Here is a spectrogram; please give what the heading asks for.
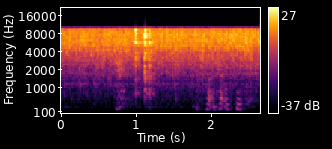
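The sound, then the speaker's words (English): Sausages fry in a pan, already blackened on one side, with a steady hiss of sizzling fat broken by a couple of sharp crackles midway and some faint stirring later. “Oh, look, this sausage is black on that side now. You're going to end up with burnt offerings.”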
